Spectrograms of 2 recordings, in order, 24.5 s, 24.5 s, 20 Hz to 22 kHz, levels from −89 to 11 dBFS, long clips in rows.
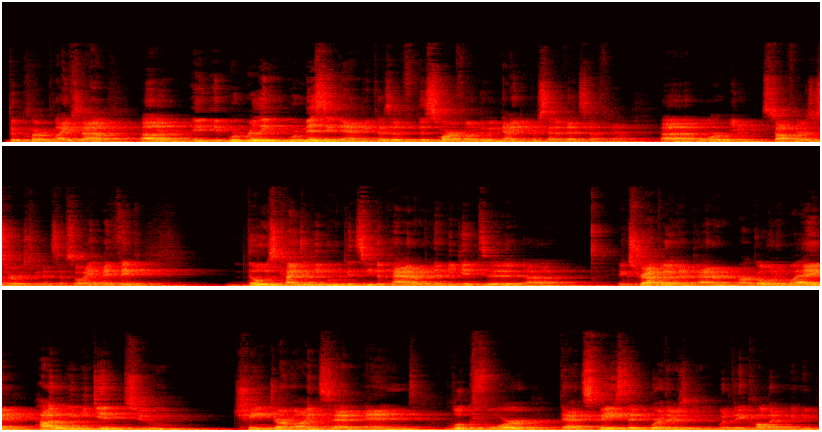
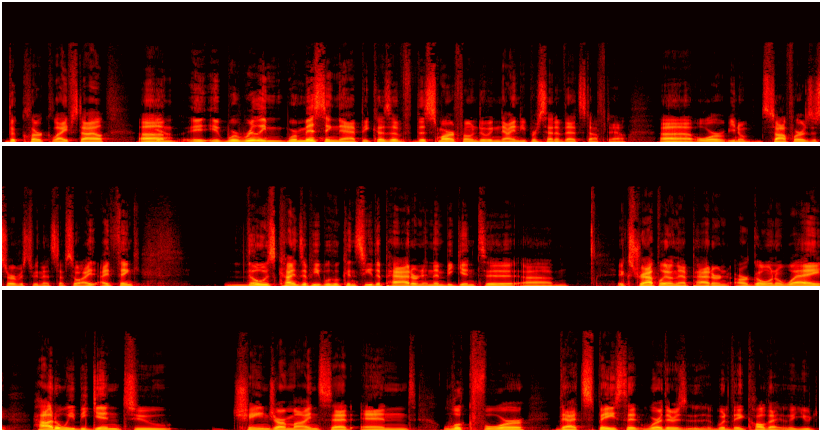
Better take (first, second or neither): second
